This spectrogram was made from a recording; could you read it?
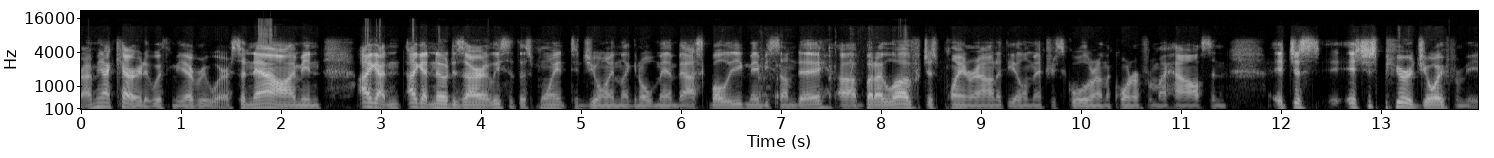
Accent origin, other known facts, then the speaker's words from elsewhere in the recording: Auburn, Massachusetts, United States; moved away as an adult; now in California, United States; I was born and raised in Central Massachusetts, a little town called Auburn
